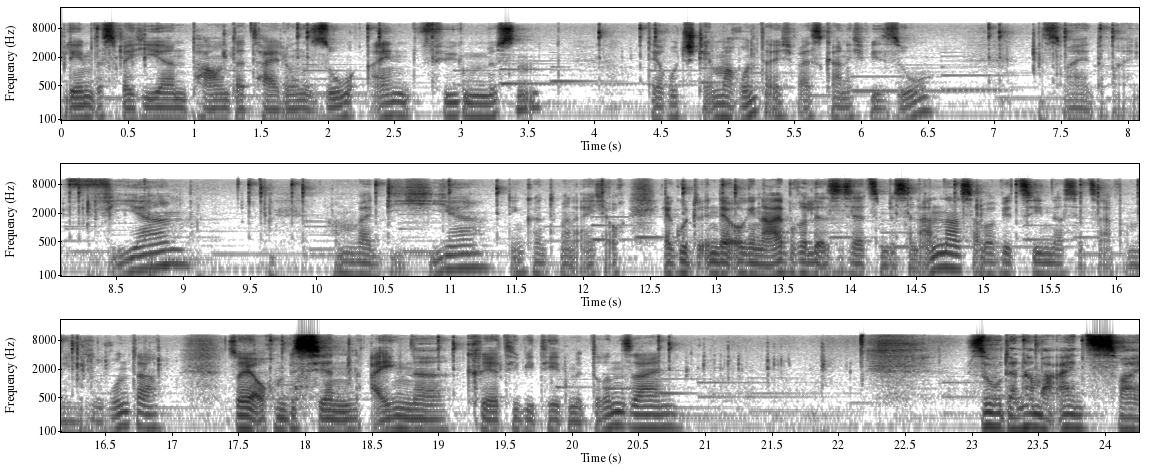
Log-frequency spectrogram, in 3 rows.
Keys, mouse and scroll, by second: 1.1 w, 5.2 g, 8.3 f, 8.9 middle click, 9.2-12.2 right drag, 11.0-12.2 drag, 12.7 click, 13.7 g, 14.0 right click, 16.4 right click, 16.4 f, 16.8 a, 18.6 g, 19.8 g, 21.8 a.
